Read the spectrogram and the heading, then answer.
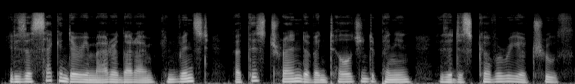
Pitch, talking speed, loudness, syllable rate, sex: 120 Hz, 210 wpm, -21 LUFS, 6.6 syllables/s, male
